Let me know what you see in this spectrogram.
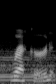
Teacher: If you stress the first syllable record, it's the noun like a musical album or a written account.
